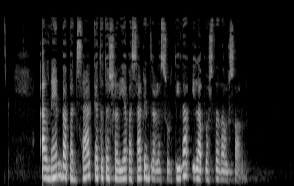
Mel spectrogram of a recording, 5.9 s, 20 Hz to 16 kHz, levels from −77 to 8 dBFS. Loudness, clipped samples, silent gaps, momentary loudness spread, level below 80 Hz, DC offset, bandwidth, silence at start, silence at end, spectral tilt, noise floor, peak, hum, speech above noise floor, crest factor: -19 LUFS; under 0.1%; none; 8 LU; -66 dBFS; under 0.1%; 11.5 kHz; 0.85 s; 1.05 s; -5 dB/octave; -70 dBFS; 0 dBFS; none; 51 dB; 20 dB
